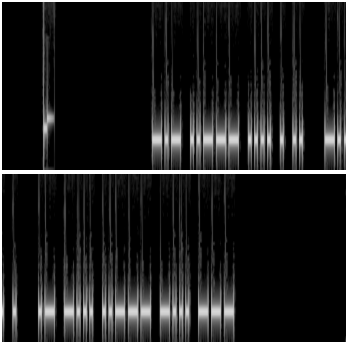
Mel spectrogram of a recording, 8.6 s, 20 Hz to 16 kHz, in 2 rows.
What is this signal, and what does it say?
Morse code, heard as a keyed tone, about 32 wpm, 700 Hz. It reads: K2HEI DE AB2BO
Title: USA Callsign DE Callsign - 5 Characters - 30wpm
